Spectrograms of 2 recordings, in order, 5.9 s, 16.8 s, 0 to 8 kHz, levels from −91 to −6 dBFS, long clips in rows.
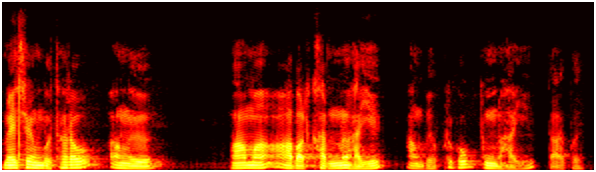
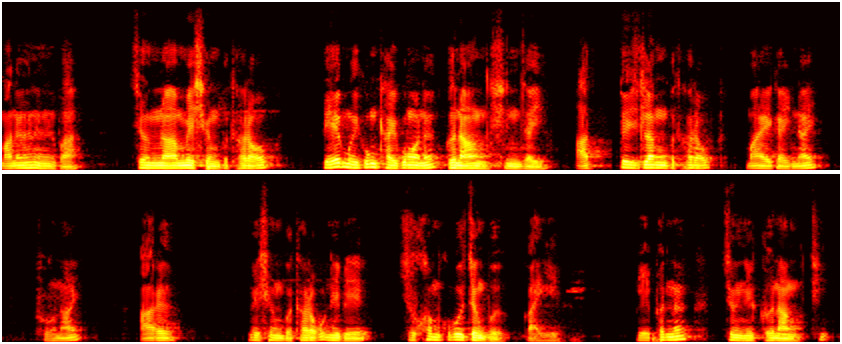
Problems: low volume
